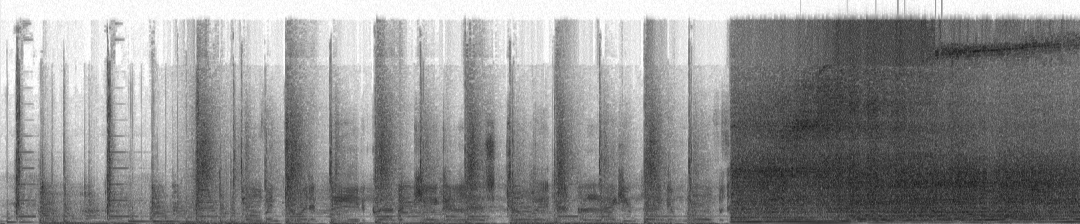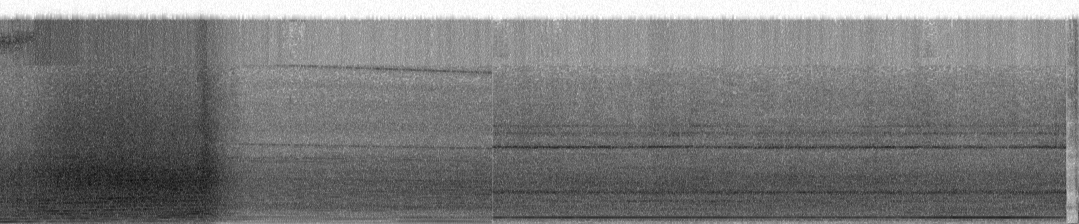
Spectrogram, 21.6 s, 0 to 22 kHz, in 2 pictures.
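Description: A BMW S58 engine on a Dyno Jet dynamometer: rapid blips first, then one loud, rising full-throttle pull through the revs, cut off abruptly, followed by a lower steady idle and whine.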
